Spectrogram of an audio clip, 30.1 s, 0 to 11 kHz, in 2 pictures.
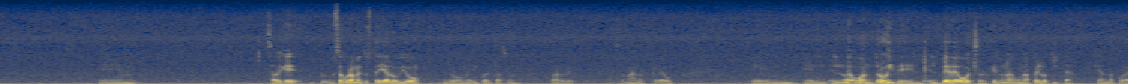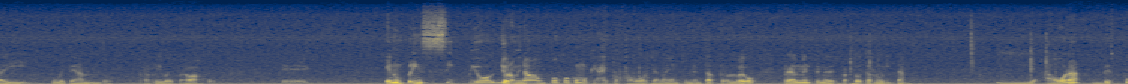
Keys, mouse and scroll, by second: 0.5-12.3 drag, 12.4 d, 13.2-14.9 drag, 15.1-22.1 drag, 23.3 KP_Subtract, 26.4 f, 27.7-28.9 drag, 28.8 f, 29.1-30.0 drag.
